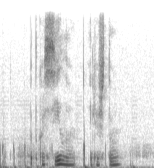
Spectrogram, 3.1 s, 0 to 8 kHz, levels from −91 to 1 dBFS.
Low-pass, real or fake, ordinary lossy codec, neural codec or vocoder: 7.2 kHz; real; none; none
